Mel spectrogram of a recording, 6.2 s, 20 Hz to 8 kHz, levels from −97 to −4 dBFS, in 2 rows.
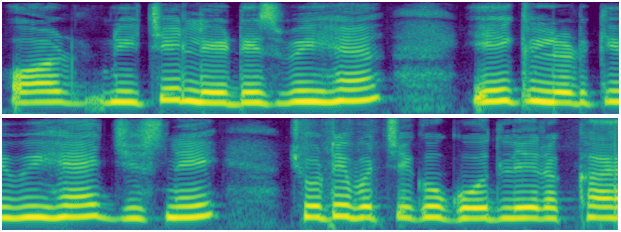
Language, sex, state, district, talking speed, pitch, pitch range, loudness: Hindi, female, Himachal Pradesh, Shimla, 165 wpm, 255 Hz, 245-270 Hz, -11 LUFS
